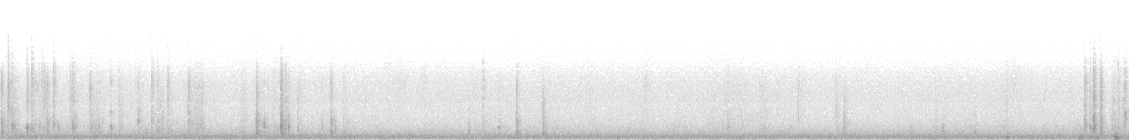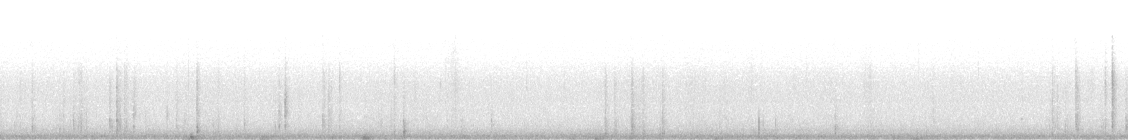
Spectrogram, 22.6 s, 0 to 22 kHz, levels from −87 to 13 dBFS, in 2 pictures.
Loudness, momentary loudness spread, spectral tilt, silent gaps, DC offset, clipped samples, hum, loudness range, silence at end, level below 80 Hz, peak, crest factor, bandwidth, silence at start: -50 LUFS; 4 LU; -2 dB/octave; none; under 0.1%; under 0.1%; none; 2 LU; 0 s; under -90 dBFS; -28 dBFS; 22 dB; 16.5 kHz; 0 s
